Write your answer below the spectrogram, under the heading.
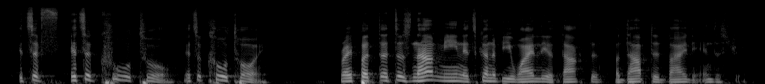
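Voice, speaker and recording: On a very clean recording with a silent background and a dry, close sound with no echo, a man with a non-native accent talks at a fairly quick pace in a fairly high pitch with very wide pitch swings. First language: not English. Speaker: keynote speaker, computer architecture researcher. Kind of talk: conference keynote talk. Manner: hesitant, many fillers and restarts.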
